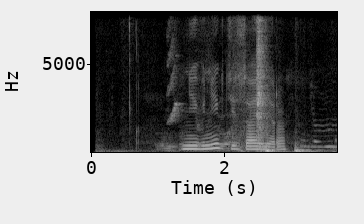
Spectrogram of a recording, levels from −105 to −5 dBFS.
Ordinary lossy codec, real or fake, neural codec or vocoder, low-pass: none; real; none; none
